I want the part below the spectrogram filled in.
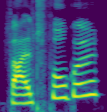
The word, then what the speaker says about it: Waldfogel: Waldfogel. I just want to say this is a German name, I believe. And in German, it would be pronounced Waldvogel. But it's, I think, Waldfogel.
